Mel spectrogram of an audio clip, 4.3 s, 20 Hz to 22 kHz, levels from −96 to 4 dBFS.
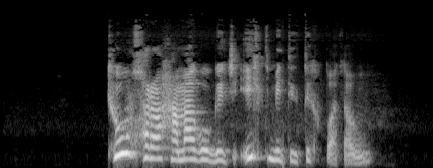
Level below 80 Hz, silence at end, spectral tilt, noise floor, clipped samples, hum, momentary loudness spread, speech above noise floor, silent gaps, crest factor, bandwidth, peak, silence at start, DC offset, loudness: -66 dBFS; 0.65 s; -5 dB/octave; -82 dBFS; under 0.1%; none; 17 LU; 64 dB; none; 18 dB; 12 kHz; -2 dBFS; 1.1 s; under 0.1%; -17 LUFS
